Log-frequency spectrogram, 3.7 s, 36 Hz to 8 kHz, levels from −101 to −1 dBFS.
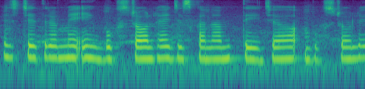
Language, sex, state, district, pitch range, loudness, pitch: Hindi, female, Uttar Pradesh, Jyotiba Phule Nagar, 225-240 Hz, -23 LUFS, 230 Hz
